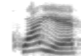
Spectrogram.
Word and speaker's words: quiet: truths quiet and quiet quiet rhymes with diet is not to be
